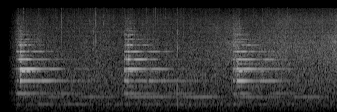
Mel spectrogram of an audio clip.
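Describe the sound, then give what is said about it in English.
A single church bell in Newtown, Connecticut, tolls slowly in remembrance, one for each victim, three strikes roughly two seconds apart, each ringing out with rich, lingering overtones that overlap the next. No voices are heard. “And as we mentioned this morning in Newtown, Connecticut, church bells rang out, one for each victim. You're hearing some here.”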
